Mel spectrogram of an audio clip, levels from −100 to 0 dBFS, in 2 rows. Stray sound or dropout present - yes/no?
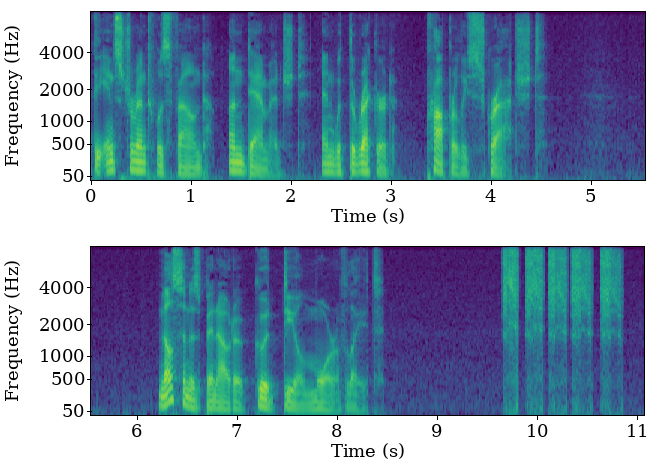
yes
